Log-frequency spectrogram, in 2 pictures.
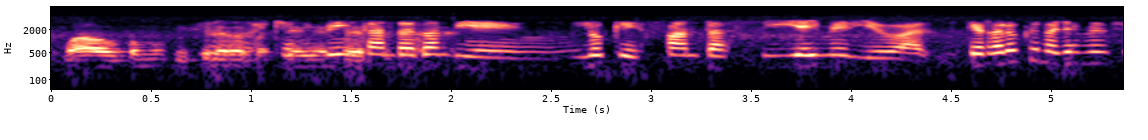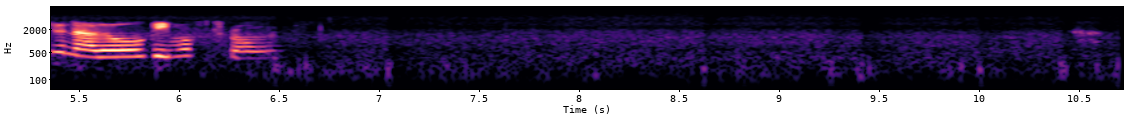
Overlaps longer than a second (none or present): present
